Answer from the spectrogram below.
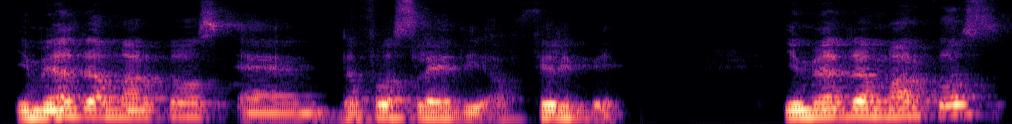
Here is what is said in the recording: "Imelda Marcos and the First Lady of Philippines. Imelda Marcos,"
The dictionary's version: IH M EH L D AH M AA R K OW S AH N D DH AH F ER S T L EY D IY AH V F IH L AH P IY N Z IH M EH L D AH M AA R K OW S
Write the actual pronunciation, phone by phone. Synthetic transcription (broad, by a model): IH M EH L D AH M AA R K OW S AH N D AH F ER S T L EY D IY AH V F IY L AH P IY N IH M EH L D AH M AA R K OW S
